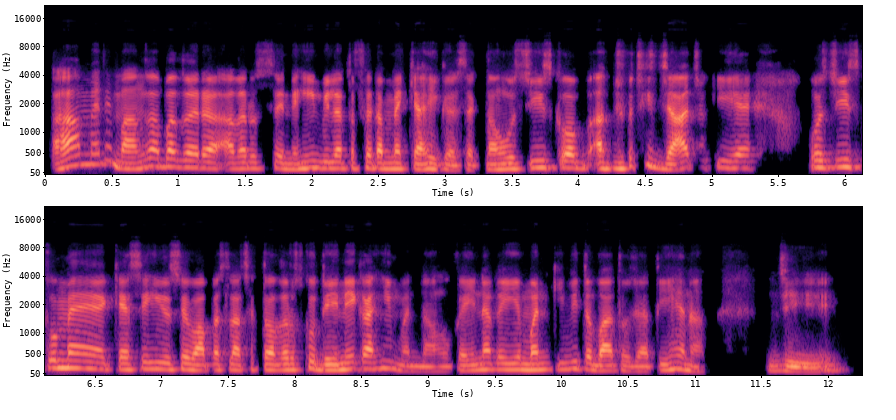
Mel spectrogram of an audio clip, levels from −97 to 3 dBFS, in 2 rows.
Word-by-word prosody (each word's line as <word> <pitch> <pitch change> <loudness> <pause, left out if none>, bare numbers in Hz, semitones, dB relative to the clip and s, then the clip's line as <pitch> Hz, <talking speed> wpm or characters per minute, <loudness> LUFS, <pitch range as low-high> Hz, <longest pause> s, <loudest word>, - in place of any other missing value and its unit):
हाँ, - - +5
मैंने 245 +1 -6
माँगा 140 +8 +1
अब 190 0 -2
अगर-अगर 150 -5 +2
उससे 145 +1 -5
नहीं 140 +4 -1
मिला 150 0 +3
तो 145 - -7
फिर 150 +1 -3
अब - - +5
मैं 135 0 +2
क्या 125 -2 +4
ही 135 - +1
कर 120 -3 -3
सकता 115 +2 -4
हूँ। 130 +2 +1
उस 135 0 -3
चीज़ 165 +2 -2
को - - -2
अब 155 -2 0
अब 145 -1 +3
जो 145 - +1
चीज़ 205 -7 -5
जा 125 - +7
चुकी 170 -1 -10
है, 155 0 -1 0.4
उस 170 0 -1
चीज़ 180 0 0
को 180 0 -1
मैं 170 -4 +4
कैसे 145 +2 0
ही 155 -1 -1
उसे 145 0 -1
वापस 135 0 +1
ला 130 - +4
सकता 135 +2 -4
हूँ, 135 - +3
अगर 140 - +1
उसको 140 +4 -3
देने 135 +2 +3
का 160 0 +6
ही 175 - -4
मन 115 -2 -7
ना 105 - -5
हो। 105 +1 -10
कहीं 120 +1 -2
न 145 +2 +2
कहीं 145 -1 -1
ये 145 - +1
मन 140 +1 +2
की 145 - -9
भी 165 +2 -5
तो 150 -2 -1
बात 120 -2 +2
हो 115 - -7
जाती 110 +5 -4
है 155 0 -1
ना? 115 -8 -4 0.5
जी। 110 +1 -3
145 Hz, 295 wpm, -23 LUFS, 130-160 Hz, 0.5 s, जा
